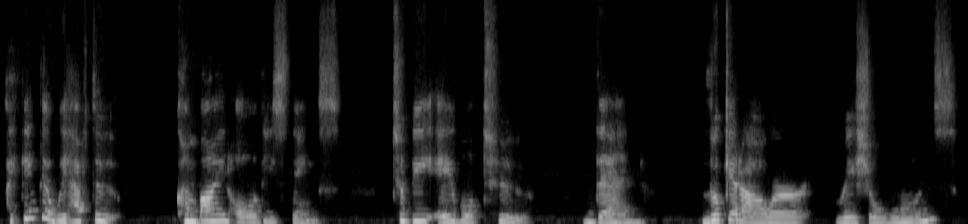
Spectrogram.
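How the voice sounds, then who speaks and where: A woman author and psychotherapist answering interview questions in a measured, reflective way over a video call. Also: fairly high pitch, rough recording. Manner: slow, measured, thoughtful with repetitions.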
